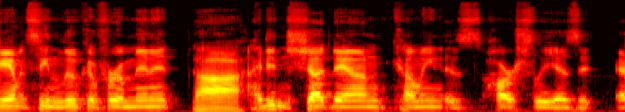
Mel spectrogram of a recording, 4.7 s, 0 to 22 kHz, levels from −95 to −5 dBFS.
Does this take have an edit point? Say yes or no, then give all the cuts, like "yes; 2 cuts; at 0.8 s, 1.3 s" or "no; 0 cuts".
yes; 3 cuts; at 1.4 s, 2.1 s, 3.3 s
